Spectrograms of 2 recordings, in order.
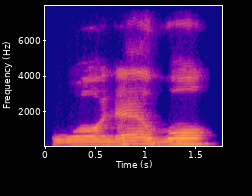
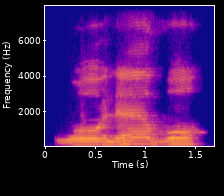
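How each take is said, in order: Both takes have the same delivery.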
